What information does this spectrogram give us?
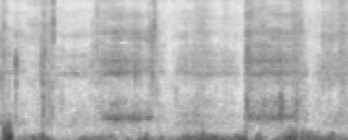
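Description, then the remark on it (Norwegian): Footsteps outdoors in nature near a stream on a starry night, a few crunching shoe steps at an uneven walking pace, fairly quiet, with a soft steady background hiss and no voices. “Jeg hører en bekk, og jeg hører mine egne sko.”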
